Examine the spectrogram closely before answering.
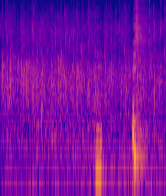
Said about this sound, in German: Danke, Applaus einmal.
